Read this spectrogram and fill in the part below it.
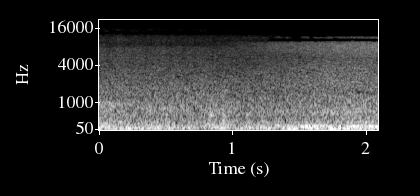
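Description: Traffic hums along a wet street nearby.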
